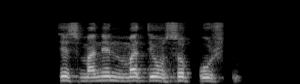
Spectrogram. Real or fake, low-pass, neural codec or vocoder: fake; 7.2 kHz; codec, 16 kHz in and 24 kHz out, 1 kbps, XY-Tokenizer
